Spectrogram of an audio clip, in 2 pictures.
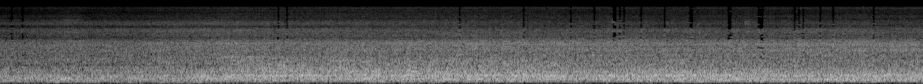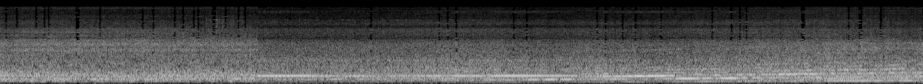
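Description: Passenger train of coaches hauled by an electric locomotive rolling past with a steady rumble of wheels on rail. In the second half a steady tone comes in, then turns into a whine of several tones rising together in pitch.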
